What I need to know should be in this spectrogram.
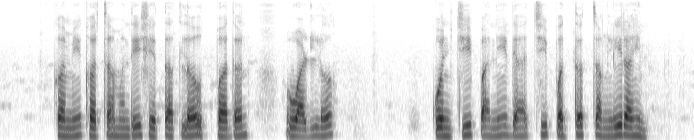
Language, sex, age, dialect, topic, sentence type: Marathi, female, 36-40, Varhadi, agriculture, question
